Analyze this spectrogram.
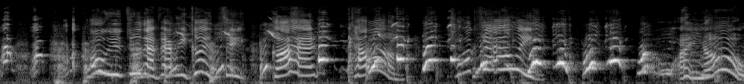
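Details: A pet umbrella cockatoo barks at a Rottweiler with rapid, harsh dog-like barks and yips, about two per second, rising and falling in pitch, mixed with speech-like chatter.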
